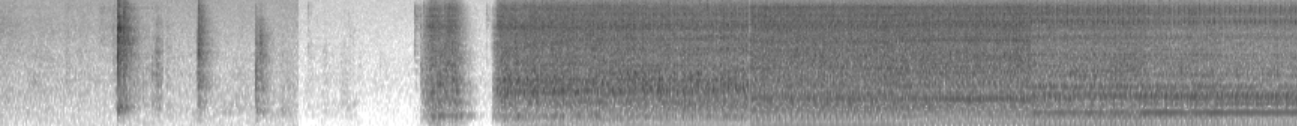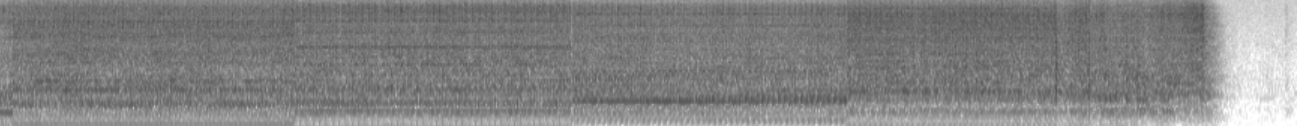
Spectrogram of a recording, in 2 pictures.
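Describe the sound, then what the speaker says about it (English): A loud power saw cutting a large hole in a kitchen worktop runs continuously for about fourteen seconds, its pitch shifting as it cuts, after a few sharp knocks and a short silence. "it's time to cut this giant hole into my worktop"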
